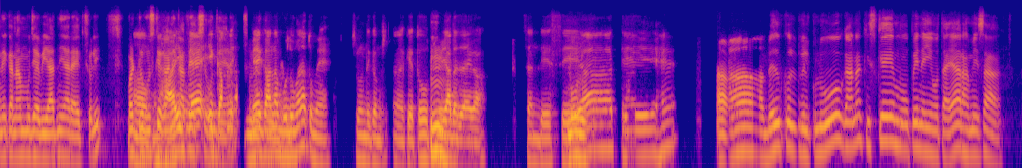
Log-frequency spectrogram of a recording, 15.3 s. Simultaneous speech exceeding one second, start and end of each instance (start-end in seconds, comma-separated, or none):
2.0-4.4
